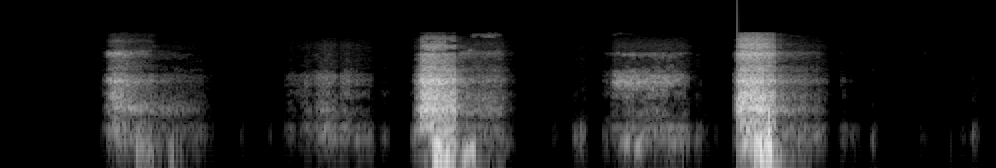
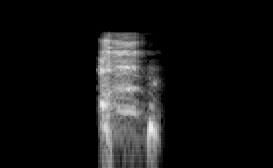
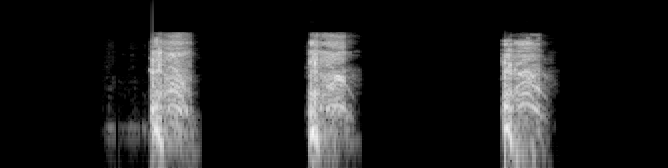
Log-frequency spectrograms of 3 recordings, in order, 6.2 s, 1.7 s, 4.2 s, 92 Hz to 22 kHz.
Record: {
  "exhalation_length": "6.2 s",
  "exhalation_amplitude": 14337,
  "exhalation_signal_mean_std_ratio": 0.26,
  "cough_length": "1.7 s",
  "cough_amplitude": 25911,
  "cough_signal_mean_std_ratio": 0.31,
  "three_cough_length": "4.2 s",
  "three_cough_amplitude": 32767,
  "three_cough_signal_mean_std_ratio": 0.31,
  "survey_phase": "beta (2021-08-13 to 2022-03-07)",
  "age": "18-44",
  "gender": "Female",
  "wearing_mask": "No",
  "symptom_none": true,
  "smoker_status": "Never smoked",
  "respiratory_condition_asthma": false,
  "respiratory_condition_other": false,
  "recruitment_source": "REACT",
  "submission_delay": "7 days",
  "covid_test_result": "Negative",
  "covid_test_method": "RT-qPCR"
}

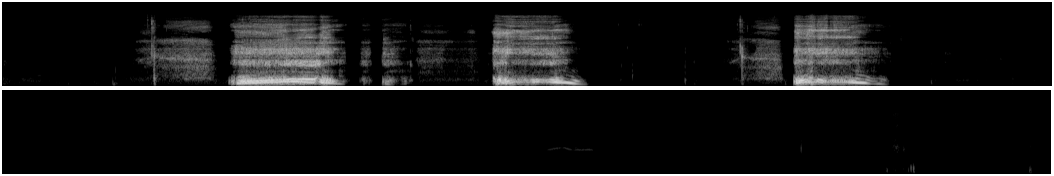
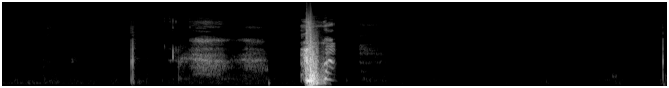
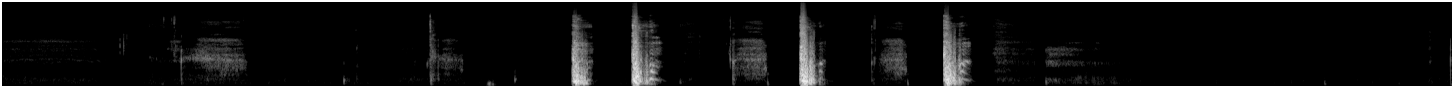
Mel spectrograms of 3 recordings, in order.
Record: {
  "exhalation_length": "21.0 s",
  "exhalation_amplitude": 26525,
  "exhalation_signal_mean_std_ratio": 0.3,
  "cough_length": "6.7 s",
  "cough_amplitude": 32768,
  "cough_signal_mean_std_ratio": 0.15,
  "three_cough_length": "14.5 s",
  "three_cough_amplitude": 32768,
  "three_cough_signal_mean_std_ratio": 0.17,
  "survey_phase": "beta (2021-08-13 to 2022-03-07)",
  "age": "45-64",
  "gender": "Male",
  "wearing_mask": "No",
  "symptom_none": true,
  "smoker_status": "Never smoked",
  "respiratory_condition_asthma": false,
  "respiratory_condition_other": false,
  "recruitment_source": "REACT",
  "submission_delay": "3 days",
  "covid_test_result": "Negative",
  "covid_test_method": "RT-qPCR",
  "influenza_a_test_result": "Negative",
  "influenza_b_test_result": "Negative"
}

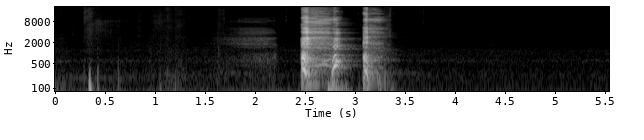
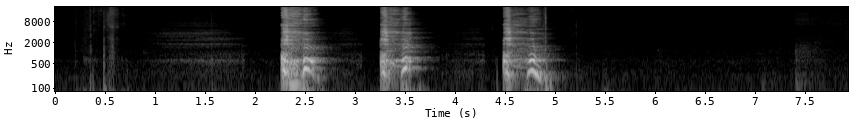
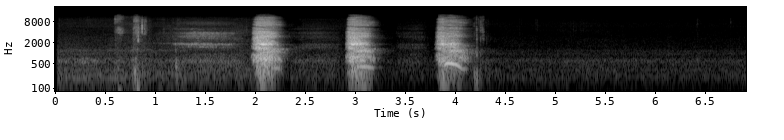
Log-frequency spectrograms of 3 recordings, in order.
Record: {
  "cough_length": "5.5 s",
  "cough_amplitude": 12786,
  "cough_signal_mean_std_ratio": 0.2,
  "three_cough_length": "7.9 s",
  "three_cough_amplitude": 6695,
  "three_cough_signal_mean_std_ratio": 0.27,
  "exhalation_length": "6.9 s",
  "exhalation_amplitude": 11940,
  "exhalation_signal_mean_std_ratio": 0.26,
  "survey_phase": "alpha (2021-03-01 to 2021-08-12)",
  "age": "65+",
  "gender": "Female",
  "wearing_mask": "No",
  "symptom_none": true,
  "smoker_status": "Never smoked",
  "respiratory_condition_asthma": false,
  "respiratory_condition_other": false,
  "recruitment_source": "REACT",
  "submission_delay": "5 days",
  "covid_test_result": "Negative",
  "covid_test_method": "RT-qPCR"
}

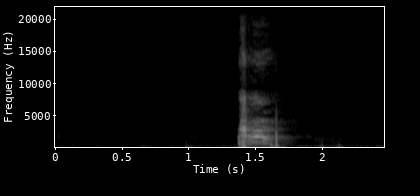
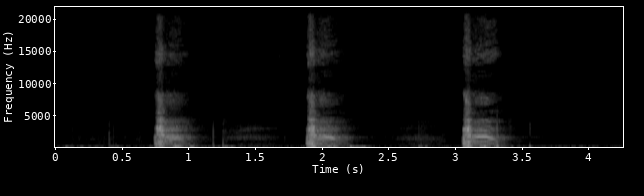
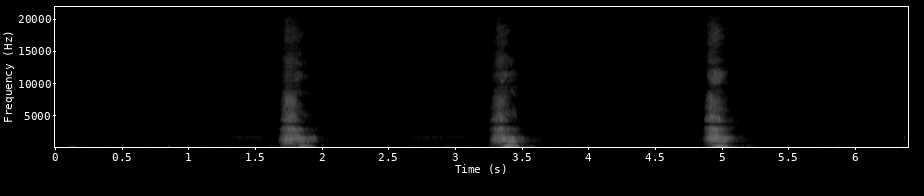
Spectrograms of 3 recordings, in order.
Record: {
  "cough_length": "2.5 s",
  "cough_amplitude": 5145,
  "cough_signal_mean_std_ratio": 0.3,
  "three_cough_length": "4.3 s",
  "three_cough_amplitude": 10434,
  "three_cough_signal_mean_std_ratio": 0.37,
  "exhalation_length": "6.4 s",
  "exhalation_amplitude": 1723,
  "exhalation_signal_mean_std_ratio": 0.28,
  "survey_phase": "beta (2021-08-13 to 2022-03-07)",
  "age": "18-44",
  "gender": "Female",
  "wearing_mask": "No",
  "symptom_none": true,
  "smoker_status": "Never smoked",
  "respiratory_condition_asthma": false,
  "respiratory_condition_other": false,
  "recruitment_source": "REACT",
  "submission_delay": "9 days",
  "covid_test_result": "Negative",
  "covid_test_method": "RT-qPCR",
  "influenza_a_test_result": "Negative",
  "influenza_b_test_result": "Negative"
}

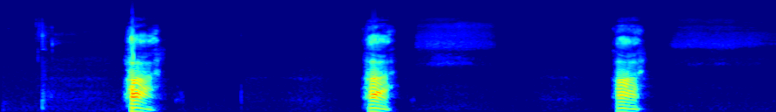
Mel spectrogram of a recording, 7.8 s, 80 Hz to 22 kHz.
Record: {
  "exhalation_length": "7.8 s",
  "exhalation_amplitude": 32768,
  "exhalation_signal_mean_std_ratio": 0.18,
  "survey_phase": "beta (2021-08-13 to 2022-03-07)",
  "age": "45-64",
  "gender": "Male",
  "wearing_mask": "No",
  "symptom_cough_any": true,
  "symptom_new_continuous_cough": true,
  "symptom_sore_throat": true,
  "symptom_fatigue": true,
  "symptom_other": true,
  "smoker_status": "Never smoked",
  "respiratory_condition_asthma": false,
  "respiratory_condition_other": false,
  "recruitment_source": "Test and Trace",
  "submission_delay": "1 day",
  "covid_test_result": "Positive",
  "covid_test_method": "LFT"
}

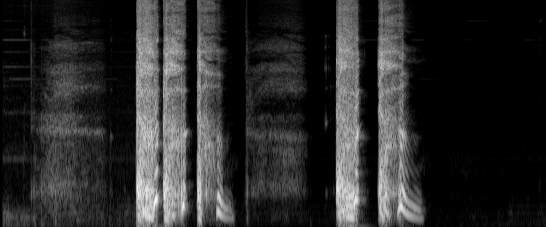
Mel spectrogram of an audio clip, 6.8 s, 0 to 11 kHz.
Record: {
  "cough_length": "6.8 s",
  "cough_amplitude": 32768,
  "cough_signal_mean_std_ratio": 0.39,
  "survey_phase": "beta (2021-08-13 to 2022-03-07)",
  "age": "45-64",
  "gender": "Female",
  "wearing_mask": "No",
  "symptom_cough_any": true,
  "smoker_status": "Never smoked",
  "respiratory_condition_asthma": false,
  "respiratory_condition_other": false,
  "recruitment_source": "REACT",
  "submission_delay": "7 days",
  "covid_test_result": "Negative",
  "covid_test_method": "RT-qPCR"
}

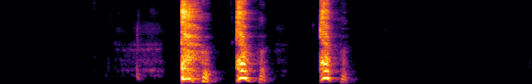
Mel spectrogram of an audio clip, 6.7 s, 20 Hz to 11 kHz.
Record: {
  "three_cough_length": "6.7 s",
  "three_cough_amplitude": 32767,
  "three_cough_signal_mean_std_ratio": 0.23,
  "survey_phase": "beta (2021-08-13 to 2022-03-07)",
  "age": "65+",
  "gender": "Male",
  "wearing_mask": "No",
  "symptom_none": true,
  "smoker_status": "Ex-smoker",
  "respiratory_condition_asthma": false,
  "respiratory_condition_other": false,
  "recruitment_source": "REACT",
  "submission_delay": "7 days",
  "covid_test_result": "Negative",
  "covid_test_method": "RT-qPCR",
  "influenza_a_test_result": "Negative",
  "influenza_b_test_result": "Negative"
}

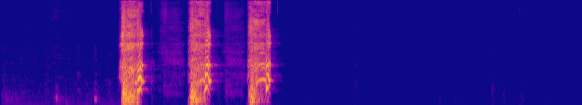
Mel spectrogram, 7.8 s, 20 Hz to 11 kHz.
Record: {
  "three_cough_length": "7.8 s",
  "three_cough_amplitude": 32768,
  "three_cough_signal_mean_std_ratio": 0.26,
  "survey_phase": "beta (2021-08-13 to 2022-03-07)",
  "age": "45-64",
  "gender": "Female",
  "wearing_mask": "No",
  "symptom_none": true,
  "smoker_status": "Ex-smoker",
  "respiratory_condition_asthma": false,
  "respiratory_condition_other": false,
  "recruitment_source": "REACT",
  "submission_delay": "1 day",
  "covid_test_result": "Negative",
  "covid_test_method": "RT-qPCR",
  "influenza_a_test_result": "Negative",
  "influenza_b_test_result": "Negative"
}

